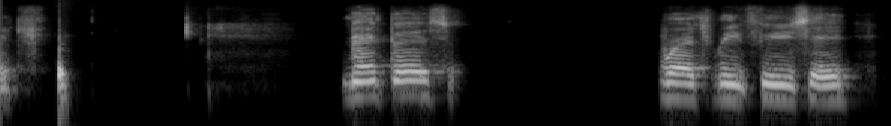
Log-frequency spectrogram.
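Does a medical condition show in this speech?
Yes: cerebral palsy.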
